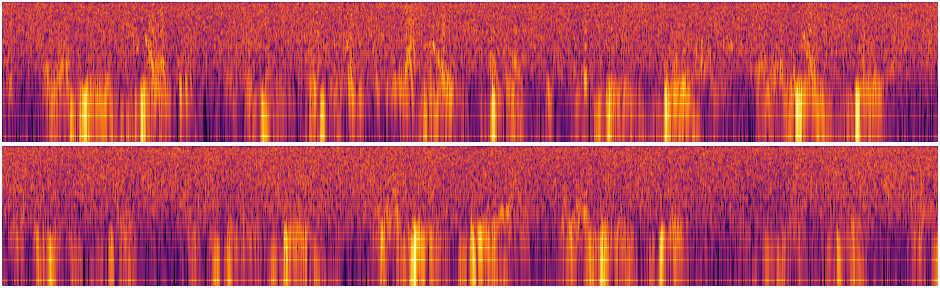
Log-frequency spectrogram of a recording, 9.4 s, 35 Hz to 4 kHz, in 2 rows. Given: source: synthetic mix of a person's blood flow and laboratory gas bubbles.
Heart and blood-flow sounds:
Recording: Doppler ultrasound of blood flow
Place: precordium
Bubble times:
0.65-0.98 s: bubbles
1.10-1.36 s: bubbles
1.47-2.29 s: bubbles
2.43-2.61 s: bubbles
2.69-2.78 s: bubbles
2.89-2.96 s: bubbles
3.30-3.67 s: bubbles
3.75-4.11 s: bubbles
From the record:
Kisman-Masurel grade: 221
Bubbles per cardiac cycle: several, 3 to 8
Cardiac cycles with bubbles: 10 to 50%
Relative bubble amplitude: barely perceptible (0.100 to 0.250)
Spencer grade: 2 (many but less than half of the cardiac periods contain bubble signals, singularly or in groups)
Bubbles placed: anywhere in the cardiac cycle

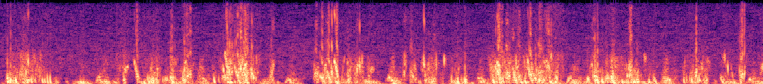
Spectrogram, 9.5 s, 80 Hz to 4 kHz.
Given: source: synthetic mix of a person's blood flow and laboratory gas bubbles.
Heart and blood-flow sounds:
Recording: Doppler ultrasound of blood flow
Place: precordium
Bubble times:
0.06-0.68 s: bubbles
0.96-1.09 s: bubbles
1.43-1.62 s: bubbles
1.65-2.43 s: bubbles
2.63-3.25 s: bubbles
3.35-3.45 s: bubbles
3.90-4.68 s: bubbles
5.01-5.88 s: bubbles
6.08-7.04 s: bubbles
7.30-8.23 s: bubbles
8.51-8.88 s: bubbles
8.99-9.35 s: bubbles
9.45-9.55 s: bubbles
From the record:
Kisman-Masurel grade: 444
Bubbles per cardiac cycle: continuous sound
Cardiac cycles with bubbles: 100%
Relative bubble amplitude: maximal (0.775 to 0.999)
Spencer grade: 4 (maximum detectable bubble signal sounding continuously throughout systole and diastole of every cardiac period, and overriding the amplitude of the normal cardiac signals)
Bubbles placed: only in the low amplitude regions of the cardiac cycle

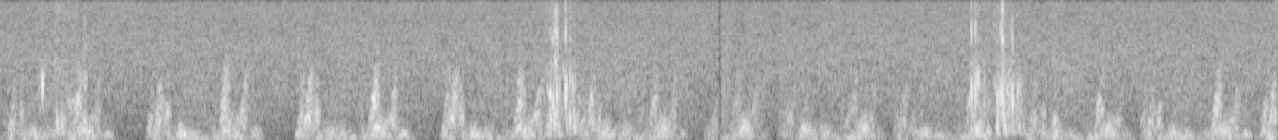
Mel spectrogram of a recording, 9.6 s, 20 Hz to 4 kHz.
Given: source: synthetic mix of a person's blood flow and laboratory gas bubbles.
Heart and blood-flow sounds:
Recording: Doppler ultrasound of blood flow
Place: precordium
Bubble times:
0.29-0.37 s: bubbles
0.41-0.68 s: bubbles
4.08-4.48 s: bubbles
7.27-7.73 s: bubbles
7.90-7.96 s: bubbles
From the record:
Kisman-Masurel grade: 223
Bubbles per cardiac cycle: several, 3 to 8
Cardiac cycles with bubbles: 10 to 50%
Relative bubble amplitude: loud (0.450 to 0.775)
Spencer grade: 2 (many but less than half of the cardiac periods contain bubble signals, singularly or in groups)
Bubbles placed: anywhere in the cardiac cycle

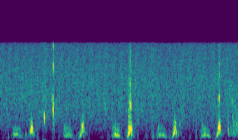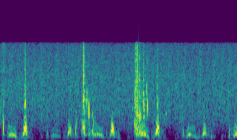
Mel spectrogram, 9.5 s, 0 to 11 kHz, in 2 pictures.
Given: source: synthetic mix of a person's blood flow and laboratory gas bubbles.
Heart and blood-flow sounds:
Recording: Doppler ultrasound of blood flow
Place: precordium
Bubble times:
0.83-0.92 s: bubbles
1.01-1.09 s: bubbles
4.53-4.87 s: bubbles
6.25-6.31 s: bubbles
6.37-6.67 s: bubbles
7.40-7.74 s: bubbles
From the record:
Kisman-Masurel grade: 123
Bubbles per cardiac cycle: 1 to 2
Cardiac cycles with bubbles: 10 to 50%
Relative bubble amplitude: loud (0.450 to 0.775)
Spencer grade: 2 (many but less than half of the cardiac periods contain bubble signals, singularly or in groups)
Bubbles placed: only in the low amplitude regions of the cardiac cycle

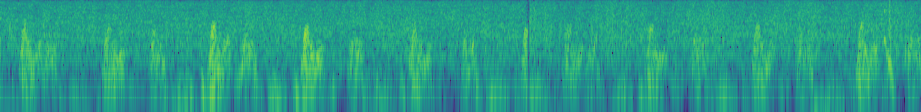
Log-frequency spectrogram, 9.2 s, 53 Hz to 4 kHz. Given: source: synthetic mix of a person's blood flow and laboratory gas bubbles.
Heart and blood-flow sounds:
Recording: Doppler ultrasound of blood flow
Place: precordium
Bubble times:
8.81-8.96 s: bubbles
9.03-9.12 s: bubbles
From the record:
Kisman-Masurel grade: 112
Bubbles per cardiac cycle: 1 to 2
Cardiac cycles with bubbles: 1 to 10%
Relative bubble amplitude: moderate (0.250 to 0.450)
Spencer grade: 1 (occasional bubble signal discernible with the cardiac motion signal, with majority of cardiac periods free of bubbles)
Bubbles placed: only in the low amplitude regions of the cardiac cycle

